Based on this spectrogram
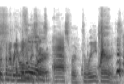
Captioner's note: swishes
